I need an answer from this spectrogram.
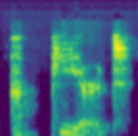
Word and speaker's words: appeared: Appeared, right? If you don't have then a T or a D before the ED, then it's only going to be appeared, right? Appeared, that T.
